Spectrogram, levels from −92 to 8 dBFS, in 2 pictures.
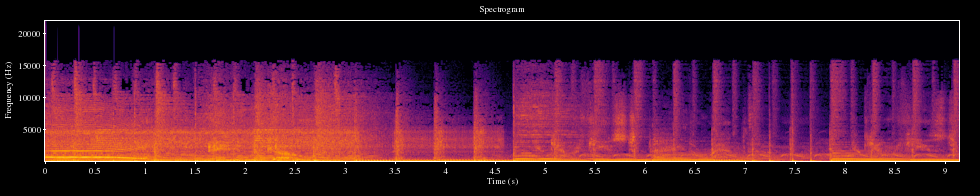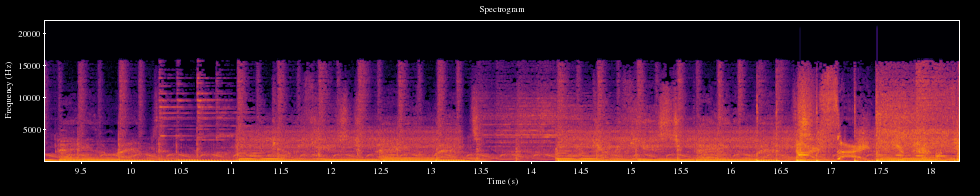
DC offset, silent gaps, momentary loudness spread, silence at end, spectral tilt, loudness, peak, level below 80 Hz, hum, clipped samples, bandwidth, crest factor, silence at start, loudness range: under 0.1%; none; 7 LU; 0 s; -5 dB/octave; -16 LUFS; 0 dBFS; -22 dBFS; none; under 0.1%; 16.5 kHz; 14 dB; 0 s; 5 LU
